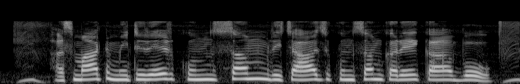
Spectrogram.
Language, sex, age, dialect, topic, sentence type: Magahi, male, 18-24, Northeastern/Surjapuri, banking, question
